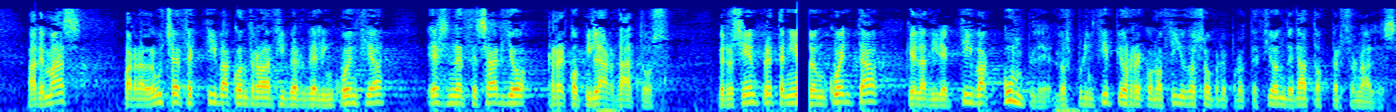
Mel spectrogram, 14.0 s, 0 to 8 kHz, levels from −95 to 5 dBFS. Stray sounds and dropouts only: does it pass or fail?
fail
